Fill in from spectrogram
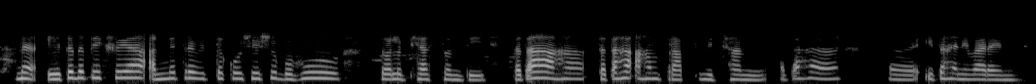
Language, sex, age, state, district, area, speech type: Sanskrit, female, 18-30, Karnataka, Davanagere, urban, conversation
